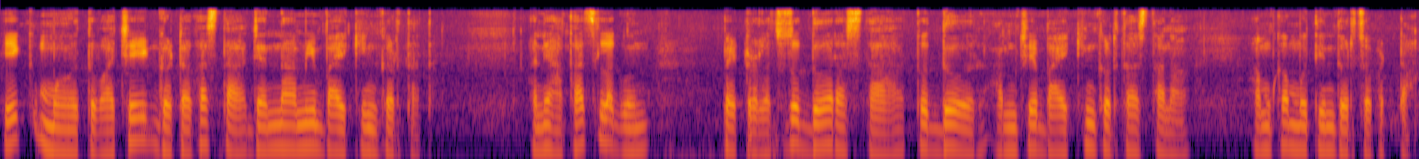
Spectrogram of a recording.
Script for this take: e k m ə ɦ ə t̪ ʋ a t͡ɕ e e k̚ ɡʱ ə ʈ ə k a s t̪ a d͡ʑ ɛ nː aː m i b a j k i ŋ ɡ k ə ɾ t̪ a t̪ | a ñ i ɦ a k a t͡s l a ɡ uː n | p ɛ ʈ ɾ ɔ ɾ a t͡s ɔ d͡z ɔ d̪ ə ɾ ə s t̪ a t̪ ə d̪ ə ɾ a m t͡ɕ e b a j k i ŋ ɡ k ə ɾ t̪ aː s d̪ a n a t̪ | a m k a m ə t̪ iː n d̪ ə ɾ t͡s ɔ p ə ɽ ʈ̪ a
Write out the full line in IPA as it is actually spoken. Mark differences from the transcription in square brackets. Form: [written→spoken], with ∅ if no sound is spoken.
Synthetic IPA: e k m ə ɦ ə t̪ ʋ a t͡ɕ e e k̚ ɡʱ ə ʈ ə k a s t̪ a d͡ʑ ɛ nː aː m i b a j k i ŋ ɡ k ə ɾ t̪ a t̪ | a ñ i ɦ a k a t͡s l a ɡ uː n | p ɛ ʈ ɾ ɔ [ɾ→l] a t͡s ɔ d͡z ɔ d̪ ə ɾ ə s t̪ a t̪ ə d̪ ə ɾ a m t͡ɕ e b a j k i ŋ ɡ k ə ɾ t̪ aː s [d̪→t̪] a n a [t̪→∅] | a m k a m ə t̪ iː n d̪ ə ɾ t͡s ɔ p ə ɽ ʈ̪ a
